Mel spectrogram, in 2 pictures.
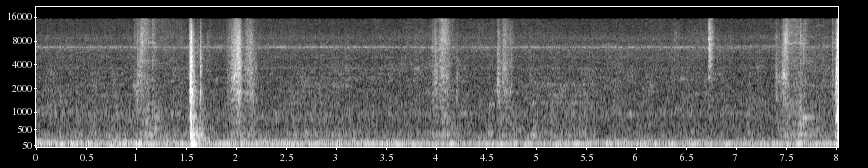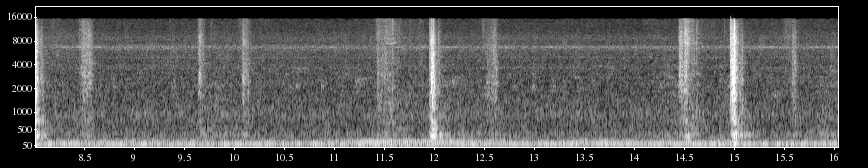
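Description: Poppadom toasting over a lit high-output gas wok burner: a steady low hum runs under about a dozen scattered sharp crackles as the poppadom crisps and chars, four of them louder than the rest.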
